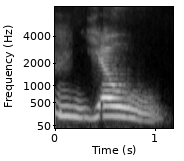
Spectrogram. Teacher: ہونٹوں کو ملا رہے ہیں، دھیرے دھیرے ہونٹ مل رہے ہیں، لیکن پورا سکڑ جائے گا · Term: لین سافٹ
